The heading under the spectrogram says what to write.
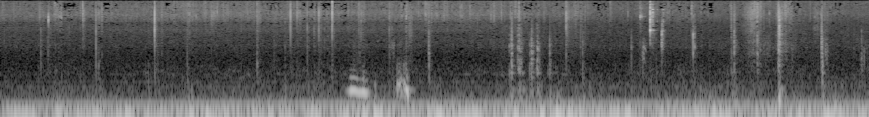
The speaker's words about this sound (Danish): Og jeg tænder lige cigaren igen. Nu kan jeg jo få tid til at ryge lidt på den for alvor.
